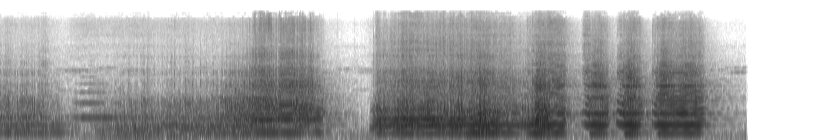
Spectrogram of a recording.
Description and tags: Silla siendo arrastrada
chair, dragging, floor, furniture, squeaky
